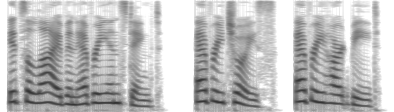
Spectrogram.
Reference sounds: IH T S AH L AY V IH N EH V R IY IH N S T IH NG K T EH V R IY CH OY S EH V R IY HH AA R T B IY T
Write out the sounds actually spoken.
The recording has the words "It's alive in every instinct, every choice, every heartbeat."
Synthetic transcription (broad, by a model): IH T S AH L AY V IH N EH V R IY IH N S T IH NG K T EH V R IY CH OY S EH V R IY HH AA R T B IY T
